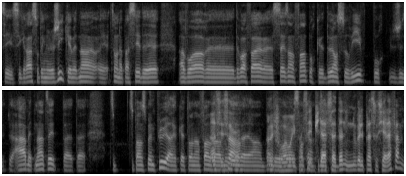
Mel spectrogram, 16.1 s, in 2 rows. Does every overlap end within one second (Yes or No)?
No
